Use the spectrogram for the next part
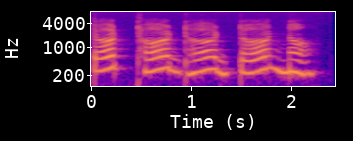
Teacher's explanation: मूर्धन्य हम बोलेंगे दांतों के पीछे जो खुदरा पार्ट है ना, ऊपर जो दांतों के पीछे खुदरा पार्ट है, उसकी हेल्प से हम बोलेंगे टवर्ग को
